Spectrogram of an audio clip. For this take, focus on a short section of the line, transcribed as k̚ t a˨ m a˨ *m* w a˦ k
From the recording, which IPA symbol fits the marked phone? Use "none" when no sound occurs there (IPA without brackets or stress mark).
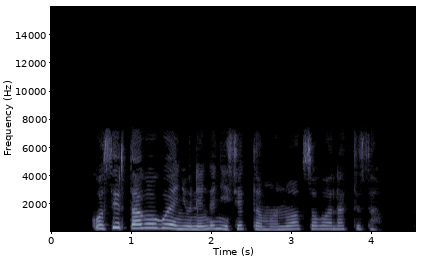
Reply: n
